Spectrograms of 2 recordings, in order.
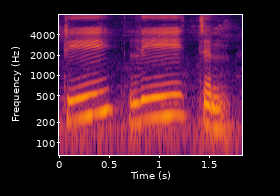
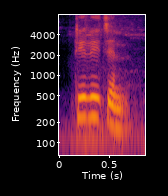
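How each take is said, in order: First: The word is broken into separate syllables. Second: The word is said smoothly as one unit.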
